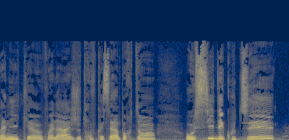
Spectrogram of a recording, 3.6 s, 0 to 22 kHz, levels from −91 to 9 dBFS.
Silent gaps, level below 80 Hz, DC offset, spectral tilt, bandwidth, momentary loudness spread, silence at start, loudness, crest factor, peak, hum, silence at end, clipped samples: none; -48 dBFS; under 0.1%; -3.5 dB/octave; 15.5 kHz; 7 LU; 0 s; -20 LUFS; 16 dB; -4 dBFS; none; 0.15 s; under 0.1%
